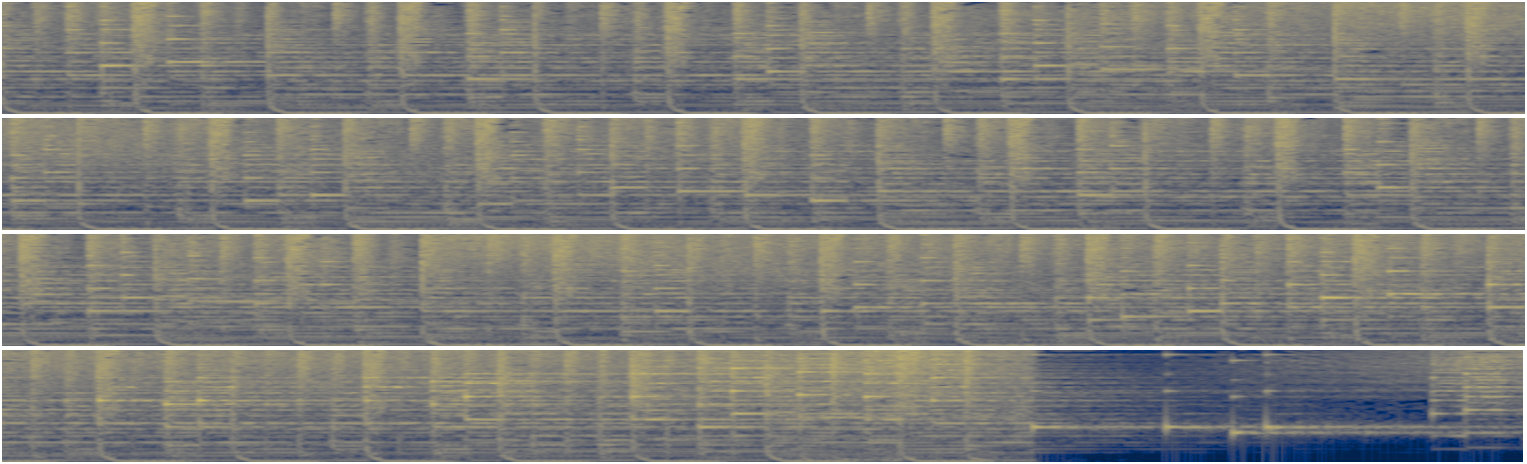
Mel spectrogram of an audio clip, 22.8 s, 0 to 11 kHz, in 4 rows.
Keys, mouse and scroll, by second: 1.5-2.9 drag, 3.8 Tab, 4.4-5.7 drag, 6.6 click, 7.7-9.1 drag, 10.7 ctrl+2, 12.1 right click, 13.9 shift+middle click, 14.3 Tab, 14.9 Tab, 15.3 s, 15.4 z, 16.5 click, 16.9 shift+middle drag, 18.0 Tab, 18.5 2, 18.9 click, 19.5 e, 21.2 z, 22.7 s.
